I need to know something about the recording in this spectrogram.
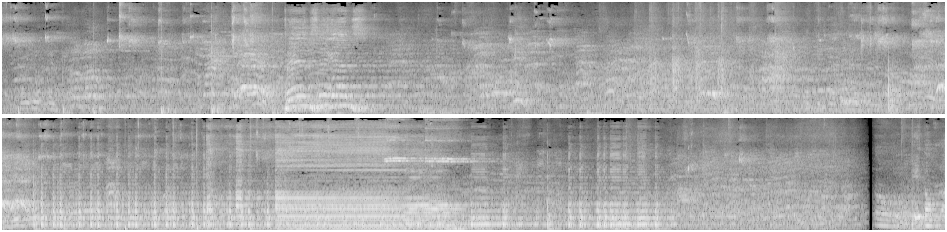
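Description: A basketball bouncing on a concrete court amid shouting voices. About twelve seconds in, a loud held sound with several steady pitches starts and lasts about eight seconds.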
